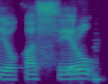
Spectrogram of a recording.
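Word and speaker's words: يُقَصِّرُ: Kosoro yukosiru ya, membatasi. Kosoro yukosiru. Kalau kosuro ini pendek, yaksuru harusnya. Kayaknya itu kofnya ini deh, apa? Tasdid itu. Kofnya, sodanya. Stopnya. Iya, yuk. Tapi bacanya yukosiru harusnya.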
